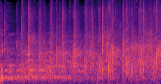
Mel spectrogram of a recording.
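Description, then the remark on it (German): An audience at a knitting party in a lounge claps steadily, a dense, continuous patter of many hands at an even loudness, with a faint murmur of voices underneath. “Und ich sehe, sie dürfen auch gerne klatschen.”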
